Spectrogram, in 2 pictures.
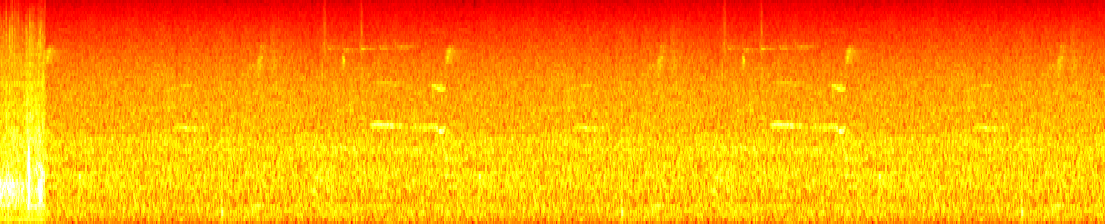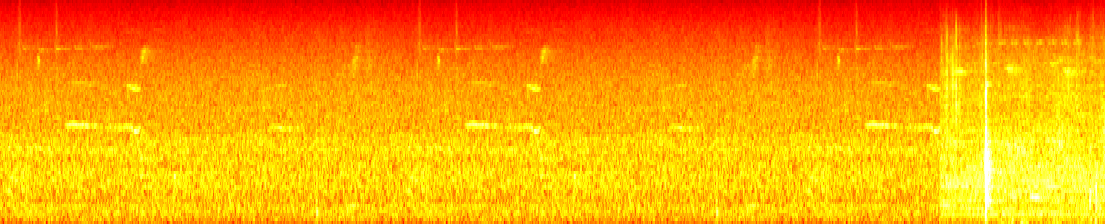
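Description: Faint outdoor ambience: a steady low hiss with short, high chirps that come in pairs about every four seconds. Near the end louder sound returns, with one sharp knock about a second before the end.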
